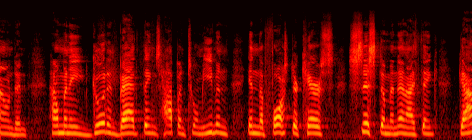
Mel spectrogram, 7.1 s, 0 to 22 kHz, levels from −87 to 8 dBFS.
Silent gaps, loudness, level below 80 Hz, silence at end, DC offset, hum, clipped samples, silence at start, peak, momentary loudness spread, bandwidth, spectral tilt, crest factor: none; -31 LUFS; -72 dBFS; 0 s; under 0.1%; none; under 0.1%; 0 s; -12 dBFS; 12 LU; 15.5 kHz; -4 dB/octave; 20 dB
